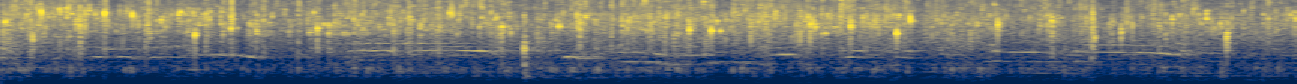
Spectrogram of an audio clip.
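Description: A wooden spatula scrapes against a pan.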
